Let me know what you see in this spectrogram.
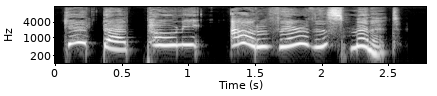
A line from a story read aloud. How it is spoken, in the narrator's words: yelled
